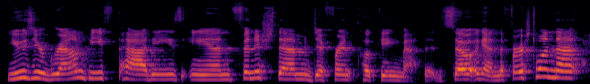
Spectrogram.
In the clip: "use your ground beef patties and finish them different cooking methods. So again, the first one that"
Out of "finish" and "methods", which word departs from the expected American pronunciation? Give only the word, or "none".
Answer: none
